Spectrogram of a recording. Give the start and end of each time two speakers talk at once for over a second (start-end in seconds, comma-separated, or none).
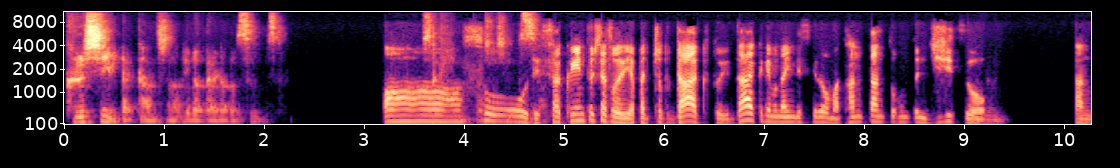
3.6-4.9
